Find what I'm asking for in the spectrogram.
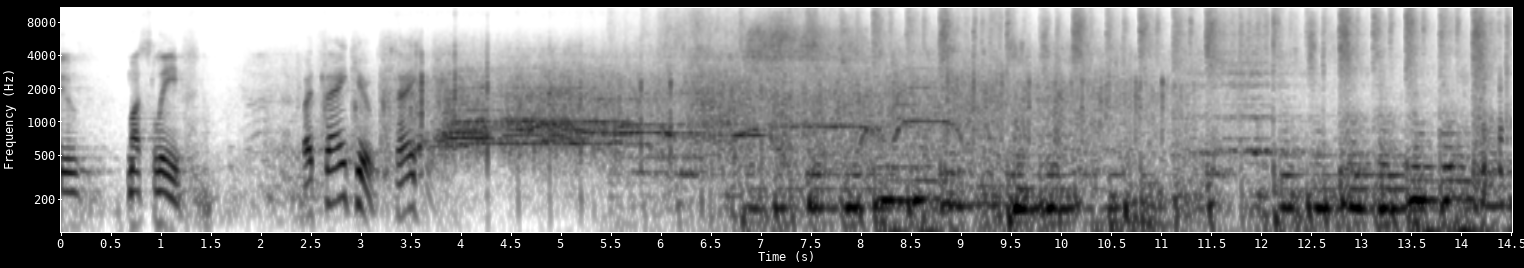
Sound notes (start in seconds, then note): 2.1 cheering; 2.6 applause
